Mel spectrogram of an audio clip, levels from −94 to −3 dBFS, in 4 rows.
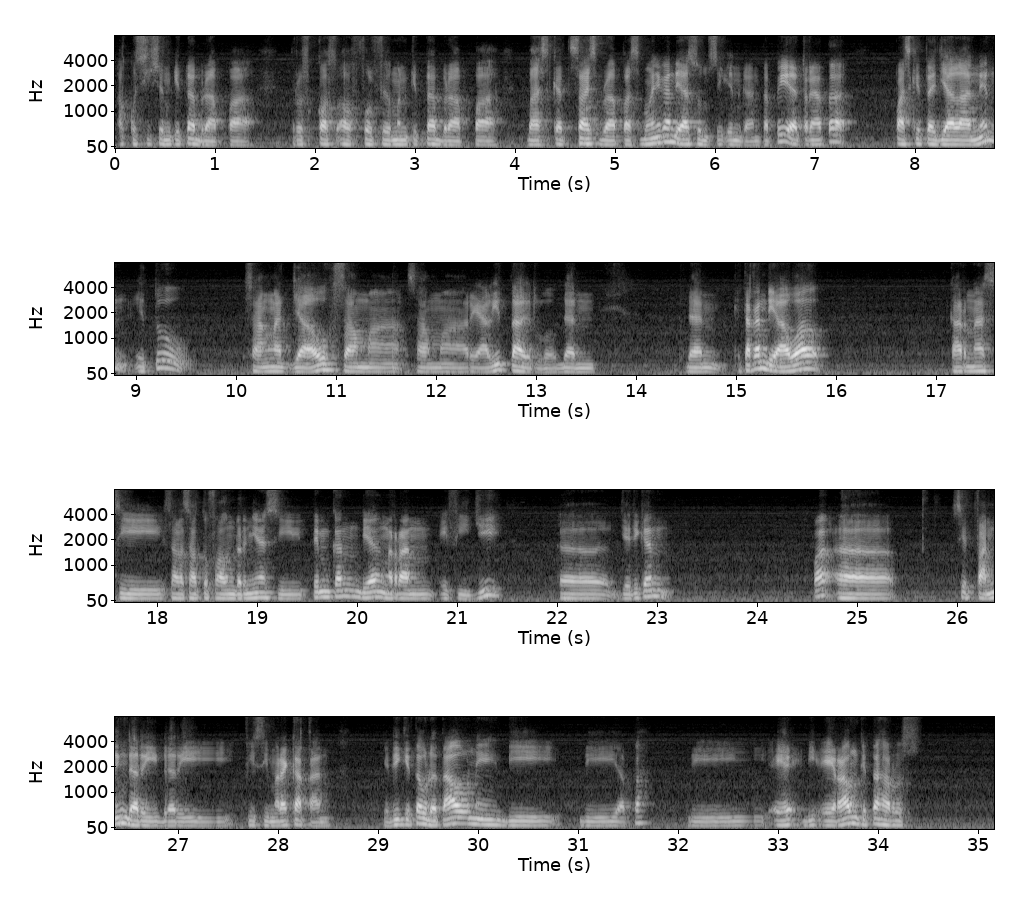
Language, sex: Indonesian, male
